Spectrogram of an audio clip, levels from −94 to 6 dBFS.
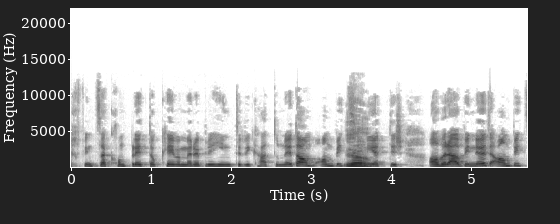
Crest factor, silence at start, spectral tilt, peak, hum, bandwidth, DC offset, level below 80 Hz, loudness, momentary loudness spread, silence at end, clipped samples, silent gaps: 18 dB; 0 s; -5.5 dB/octave; -2 dBFS; none; 12 kHz; under 0.1%; -70 dBFS; -20 LUFS; 13 LU; 0.05 s; under 0.1%; none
